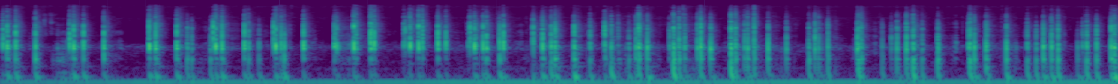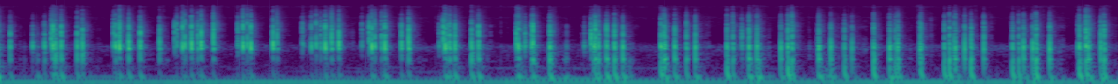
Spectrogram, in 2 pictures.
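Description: A hollow Giant UNO cardboard box lying flat is tapped rapidly and continuously with long acrylic nails. The taps are short, dull, hollow knocks with a slight click on top, coming quickly with no pause, over a steady low hum.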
